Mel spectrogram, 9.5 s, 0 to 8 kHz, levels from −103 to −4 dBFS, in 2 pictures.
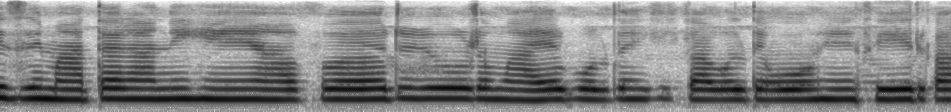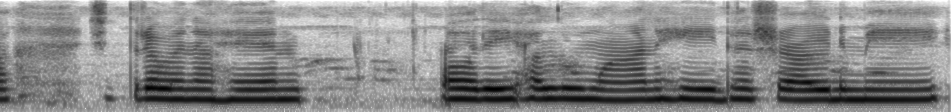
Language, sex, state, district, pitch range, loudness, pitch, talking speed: Hindi, female, Chhattisgarh, Sarguja, 235-245 Hz, -14 LUFS, 240 Hz, 185 wpm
